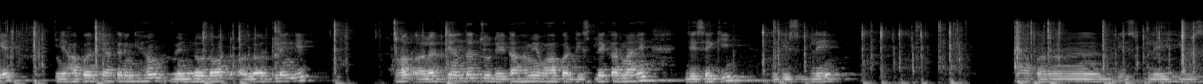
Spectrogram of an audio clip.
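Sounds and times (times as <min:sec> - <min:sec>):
computer keyboard typing: 0:00.0 - 0:04.8, 0:07.0 - 0:12.0.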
